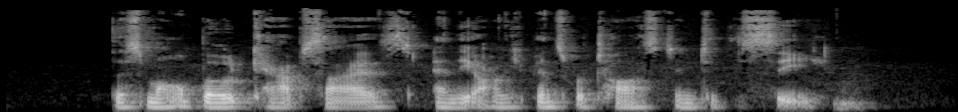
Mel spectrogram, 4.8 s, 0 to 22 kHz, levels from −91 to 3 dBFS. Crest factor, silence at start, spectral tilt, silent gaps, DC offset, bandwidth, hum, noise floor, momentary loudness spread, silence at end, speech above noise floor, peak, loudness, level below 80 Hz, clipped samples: 22 dB; 0.55 s; -4.5 dB/octave; none; under 0.1%; 16.5 kHz; none; -78 dBFS; 10 LU; 0.5 s; 55 dB; -2 dBFS; -23 LUFS; -66 dBFS; under 0.1%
